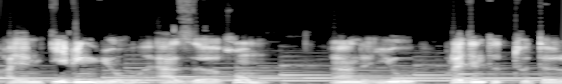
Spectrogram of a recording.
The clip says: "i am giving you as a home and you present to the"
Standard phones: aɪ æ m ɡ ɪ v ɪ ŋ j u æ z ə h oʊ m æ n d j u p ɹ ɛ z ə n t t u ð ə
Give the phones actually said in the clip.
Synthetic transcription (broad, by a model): aɪ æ m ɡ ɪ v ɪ ŋ j u æ z ə h oʊ m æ n d j u p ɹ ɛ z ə n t t u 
